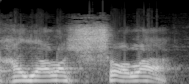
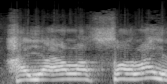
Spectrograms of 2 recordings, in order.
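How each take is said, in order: First: The last word starts with an 'sh' sound. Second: The last word starts with a plain 's' sound. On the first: The speaker calls it wrong. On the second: The speaker calls it right.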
